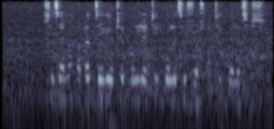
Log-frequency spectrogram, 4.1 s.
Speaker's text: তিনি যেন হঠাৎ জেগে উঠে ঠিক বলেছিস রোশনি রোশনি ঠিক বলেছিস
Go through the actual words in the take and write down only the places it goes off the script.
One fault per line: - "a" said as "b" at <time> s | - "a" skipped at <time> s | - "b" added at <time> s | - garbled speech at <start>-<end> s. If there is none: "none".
- "তিনি" said as "সে" at 0.7 s
- "বললে" added at 2.0 s
- "রোশনি" skipped at 3.2 s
